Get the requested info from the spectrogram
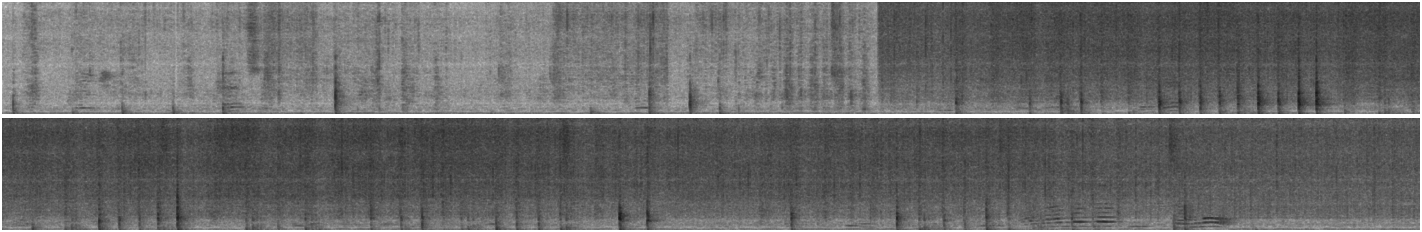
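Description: A wooden spatula stirs and chops an egg into onion-tomato masala, scraping and knocking against a nonstick frying pan. The food sizzles in the pan. The sizzle comes in about a third of the way through, and the knocks quicken into a rapid run in the middle.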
